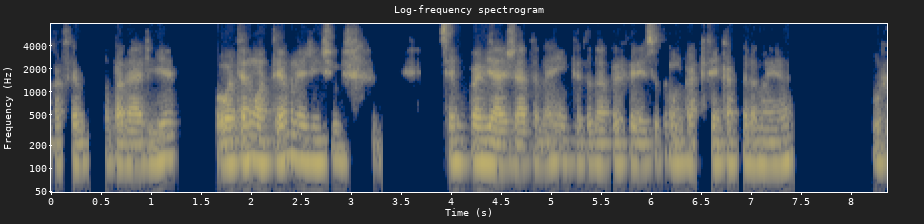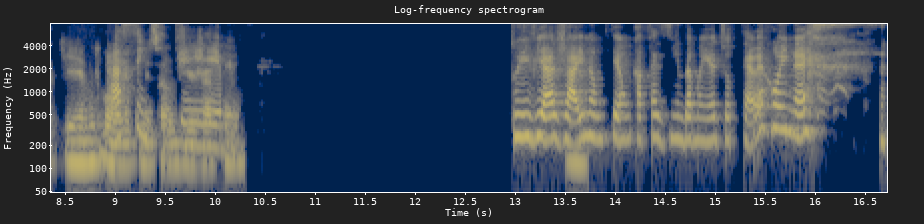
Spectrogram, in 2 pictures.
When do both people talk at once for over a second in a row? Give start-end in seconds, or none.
8.9-10.2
